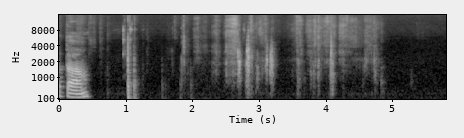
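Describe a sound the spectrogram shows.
A deck of cards rustles and flaps as it is shuffled by hand.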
